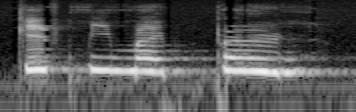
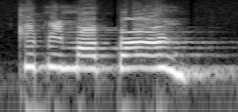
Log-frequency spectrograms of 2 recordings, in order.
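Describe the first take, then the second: First: It is said quietly. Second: It is said loudly.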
